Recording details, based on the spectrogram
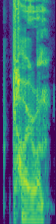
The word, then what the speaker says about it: Khiron: Khiron. – Khiron is, I think, the adopted pronunciation from the ancient Greek, although you can have it any way you like. – Okay. – Because it's a dead language.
